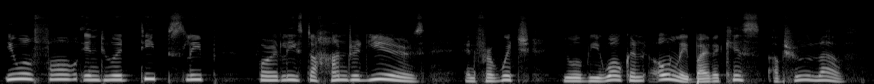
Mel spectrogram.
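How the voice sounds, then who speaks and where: Figure: a man playing a shy young fairy. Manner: soft, earnest. Pitch: high. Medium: storybook. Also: measured pace. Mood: solemn.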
